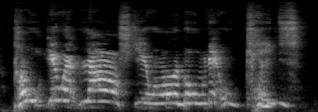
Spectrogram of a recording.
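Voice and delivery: high, loud screeching witch; cackling witch. Acted. Witch catching the bears eating her house, shrieking. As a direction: cackle it like a wicked old witch. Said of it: "a voice cackled".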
